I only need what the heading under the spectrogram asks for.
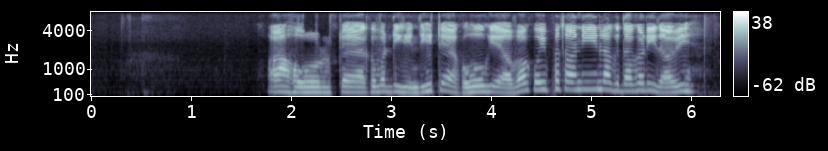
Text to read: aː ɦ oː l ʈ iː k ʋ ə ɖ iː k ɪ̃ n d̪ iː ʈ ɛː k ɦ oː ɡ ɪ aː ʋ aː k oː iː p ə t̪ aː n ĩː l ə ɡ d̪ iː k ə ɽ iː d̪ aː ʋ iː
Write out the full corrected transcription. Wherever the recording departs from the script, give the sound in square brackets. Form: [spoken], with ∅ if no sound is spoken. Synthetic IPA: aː ɦ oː [ɾ] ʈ [ɛː] k ʋ ə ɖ iː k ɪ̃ n d̪ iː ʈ ɛː k ɦ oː ɡ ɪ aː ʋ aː k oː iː p ə t̪ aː n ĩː l ə ɡ d̪ [aː] k ə ɽ iː d̪ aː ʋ iː

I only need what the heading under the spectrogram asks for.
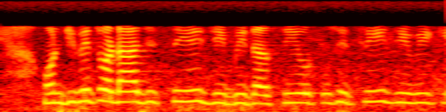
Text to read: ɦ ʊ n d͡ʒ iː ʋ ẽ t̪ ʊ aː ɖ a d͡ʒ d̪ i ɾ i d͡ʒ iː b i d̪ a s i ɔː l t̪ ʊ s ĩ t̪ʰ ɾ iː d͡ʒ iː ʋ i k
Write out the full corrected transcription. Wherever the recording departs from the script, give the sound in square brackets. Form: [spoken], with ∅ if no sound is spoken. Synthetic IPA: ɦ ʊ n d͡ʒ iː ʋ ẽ t̪ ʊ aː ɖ a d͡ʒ [t̪] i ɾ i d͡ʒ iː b i d̪ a s i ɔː [ɾ] t̪ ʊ s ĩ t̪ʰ ɾ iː d͡ʒ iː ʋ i k

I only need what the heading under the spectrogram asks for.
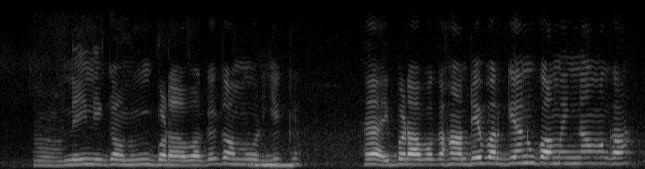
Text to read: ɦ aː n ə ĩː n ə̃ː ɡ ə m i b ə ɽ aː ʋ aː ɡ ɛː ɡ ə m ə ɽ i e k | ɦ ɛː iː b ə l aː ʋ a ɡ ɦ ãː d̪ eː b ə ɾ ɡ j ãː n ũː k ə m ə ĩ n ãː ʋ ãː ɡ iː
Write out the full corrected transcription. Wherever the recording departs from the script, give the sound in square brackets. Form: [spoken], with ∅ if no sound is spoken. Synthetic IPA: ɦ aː n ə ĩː n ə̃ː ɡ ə m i b ə ɽ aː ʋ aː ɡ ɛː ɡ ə m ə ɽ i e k | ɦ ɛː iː b ə [ɽ] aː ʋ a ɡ ɦ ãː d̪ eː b ə ɾ ɡ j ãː n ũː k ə m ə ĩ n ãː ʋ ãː ɡ [aː]

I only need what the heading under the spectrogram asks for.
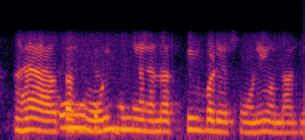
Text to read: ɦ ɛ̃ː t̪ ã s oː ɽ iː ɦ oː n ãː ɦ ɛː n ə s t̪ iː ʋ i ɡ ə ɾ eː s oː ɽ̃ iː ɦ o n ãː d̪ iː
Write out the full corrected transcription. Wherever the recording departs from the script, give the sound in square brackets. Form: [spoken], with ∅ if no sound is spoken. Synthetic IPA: ɦ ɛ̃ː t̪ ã s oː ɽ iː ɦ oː n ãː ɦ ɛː n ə s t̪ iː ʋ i [b] ə [ɽ] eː s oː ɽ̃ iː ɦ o n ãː d̪ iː

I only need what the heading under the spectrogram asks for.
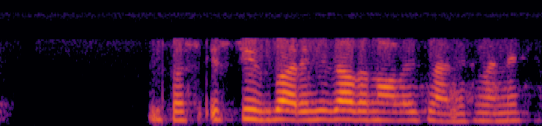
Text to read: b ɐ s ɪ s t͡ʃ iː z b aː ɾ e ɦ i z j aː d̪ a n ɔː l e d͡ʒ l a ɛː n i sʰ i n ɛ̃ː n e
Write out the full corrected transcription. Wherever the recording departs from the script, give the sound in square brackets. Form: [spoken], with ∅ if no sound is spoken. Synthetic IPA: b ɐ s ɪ s t͡ʃ iː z b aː ɾ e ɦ i z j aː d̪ a n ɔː l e d͡ʒ l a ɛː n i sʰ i [m] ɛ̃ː n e

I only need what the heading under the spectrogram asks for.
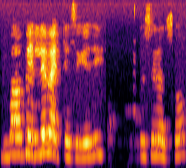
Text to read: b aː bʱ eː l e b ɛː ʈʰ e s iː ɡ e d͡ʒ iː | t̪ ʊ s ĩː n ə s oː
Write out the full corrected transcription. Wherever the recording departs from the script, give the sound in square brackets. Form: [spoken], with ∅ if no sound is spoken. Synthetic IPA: b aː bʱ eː l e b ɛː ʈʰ e s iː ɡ e d͡ʒ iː | t̪ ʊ s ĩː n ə s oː

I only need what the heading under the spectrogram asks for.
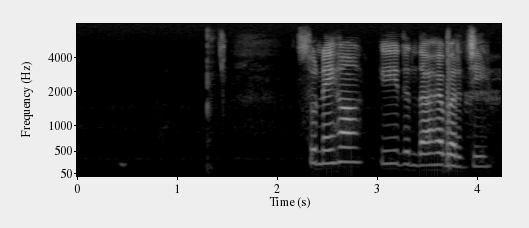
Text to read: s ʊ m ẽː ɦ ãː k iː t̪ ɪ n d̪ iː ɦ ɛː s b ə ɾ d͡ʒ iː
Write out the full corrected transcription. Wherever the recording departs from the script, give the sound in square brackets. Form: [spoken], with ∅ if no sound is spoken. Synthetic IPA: s ʊ [n] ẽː ɦ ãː k iː [d̪] ɪ n d̪ [aː] ɦ ɛː [∅] b ə ɾ d͡ʒ iː

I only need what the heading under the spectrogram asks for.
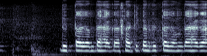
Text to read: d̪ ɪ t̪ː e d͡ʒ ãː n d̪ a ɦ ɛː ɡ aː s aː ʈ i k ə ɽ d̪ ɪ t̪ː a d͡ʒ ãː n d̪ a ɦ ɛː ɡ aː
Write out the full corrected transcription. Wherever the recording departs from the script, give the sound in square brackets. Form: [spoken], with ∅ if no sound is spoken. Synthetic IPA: d̪ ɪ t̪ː [a] d͡ʒ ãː n d̪ a ɦ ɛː ɡ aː s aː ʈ i k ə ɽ d̪ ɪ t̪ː a d͡ʒ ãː n d̪ a ɦ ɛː ɡ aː

